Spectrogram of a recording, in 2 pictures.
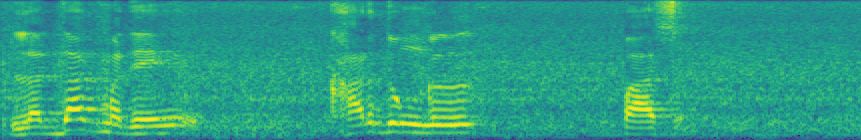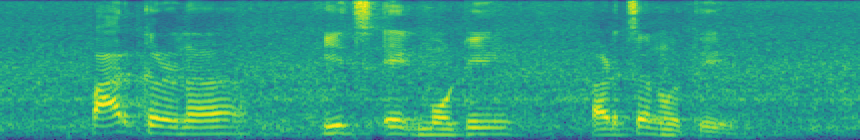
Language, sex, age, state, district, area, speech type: Marathi, male, 45-60, Maharashtra, Thane, rural, spontaneous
